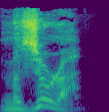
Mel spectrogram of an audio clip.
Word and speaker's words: Missouri: That's how the locals say it, Missouri.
